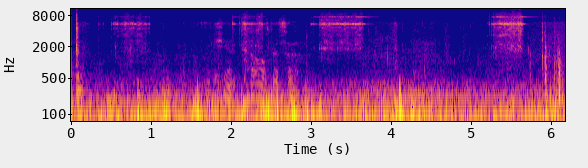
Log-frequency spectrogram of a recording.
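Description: A fishing reel clicks as its handle turns.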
